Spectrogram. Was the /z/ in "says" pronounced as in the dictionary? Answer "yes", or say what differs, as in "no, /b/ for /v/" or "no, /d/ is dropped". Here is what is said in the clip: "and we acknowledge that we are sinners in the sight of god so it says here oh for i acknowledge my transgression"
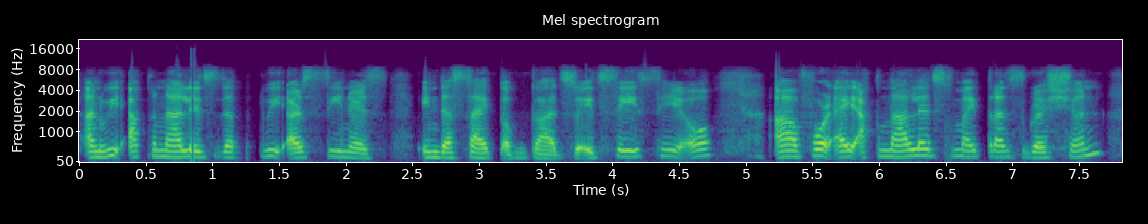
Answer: no, /s/ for /z/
